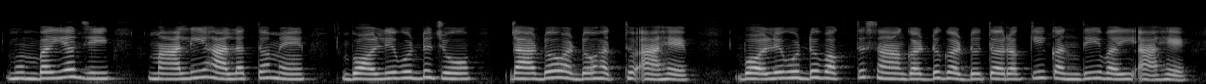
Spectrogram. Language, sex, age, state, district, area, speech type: Sindhi, female, 18-30, Maharashtra, Mumbai Suburban, urban, spontaneous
